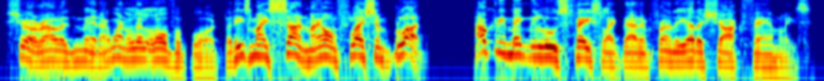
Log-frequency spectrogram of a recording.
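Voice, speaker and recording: Forceful, proud shark mob boss. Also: male voice, medium pitch, big pitch swings, brisk, a little hiss or hum. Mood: indignant regret. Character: proud, hot-tempered shark crime boss father. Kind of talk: animated video game confessional monologue.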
